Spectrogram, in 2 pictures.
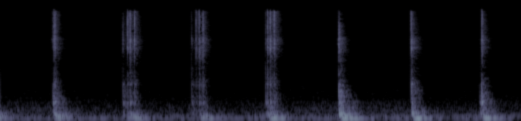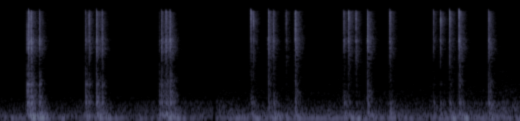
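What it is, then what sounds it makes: Ceramic wall tile. Long painted fingernails tap and drum across old glazed white ceramic subway tiles on a solid wall. About ten evenly spaced, sharp, bright clicks with a short dull thump beneath are followed by a quicker, denser run of drumming taps. Each tap dies away almost instantly.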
